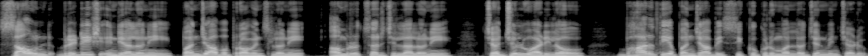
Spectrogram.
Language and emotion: Telugu, neutral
